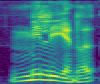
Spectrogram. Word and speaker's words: million: Million. La doble L ahí se pronuncia igual que una sola.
